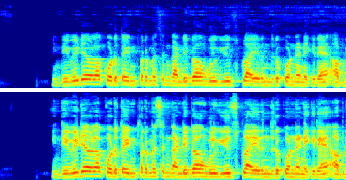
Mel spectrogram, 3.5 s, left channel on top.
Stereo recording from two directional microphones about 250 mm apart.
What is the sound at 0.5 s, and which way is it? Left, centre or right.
Speech, right.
